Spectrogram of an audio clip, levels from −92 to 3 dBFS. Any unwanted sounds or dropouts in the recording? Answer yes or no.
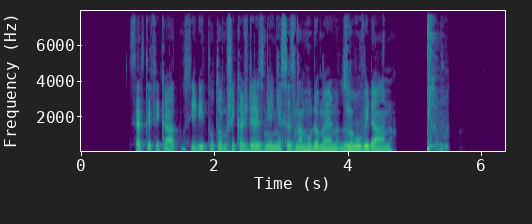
yes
